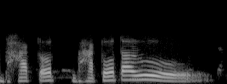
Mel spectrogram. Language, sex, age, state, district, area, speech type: Assamese, female, 60+, Assam, Dibrugarh, rural, conversation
